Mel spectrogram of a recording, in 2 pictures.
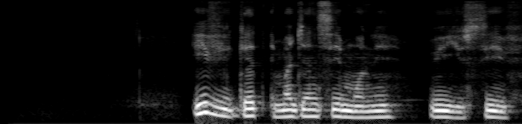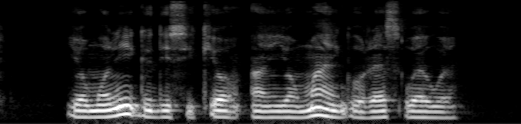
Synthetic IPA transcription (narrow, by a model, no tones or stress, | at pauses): ifjuɡɛtimad͡ʒɛ̃nsimɔni | wijusiv | jɔmɔniɡodesikʰjɔãnjɔmãɪ̃nɡoɾɛstwɛwɛ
